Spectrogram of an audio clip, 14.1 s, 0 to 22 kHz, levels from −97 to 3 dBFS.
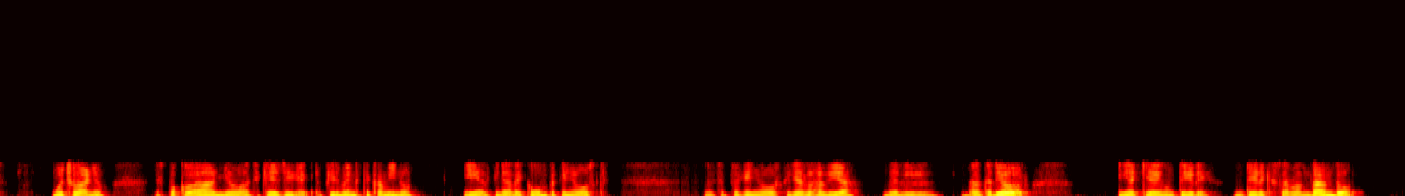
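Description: From the start the whole clip carries the sound of the G.729 codec, and the damage is plainly audible. Everything above 4 kHz is gone, so the speech sounds boxed-in and a bit rough and synthetic. That's what you get when the decoder rebuilds each 10 ms frame from a vocal tract filter, a pitch predictor and a handful of pulses, and it fits the 8 kbit/s G.729A flavour.

At 2.92 s there's the first stretch of VoIP packet loss concealed by the speech codec. About 30 ms of audio is missing, up to 3.03 s, and the decoder fills it by stretching its last pitch and filter state into a short buzzy or noisy smear that fades as the gain drops. The same thing happens again from 10.13 to 10.24 s, the longest gap at around 70 ms, so the fill there decays further. The last one runs from 12.40 to 12.47 s, roughly 50 ms. Each frame is predicted from the one before, so the sound stays weak and off for a moment after packets return.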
